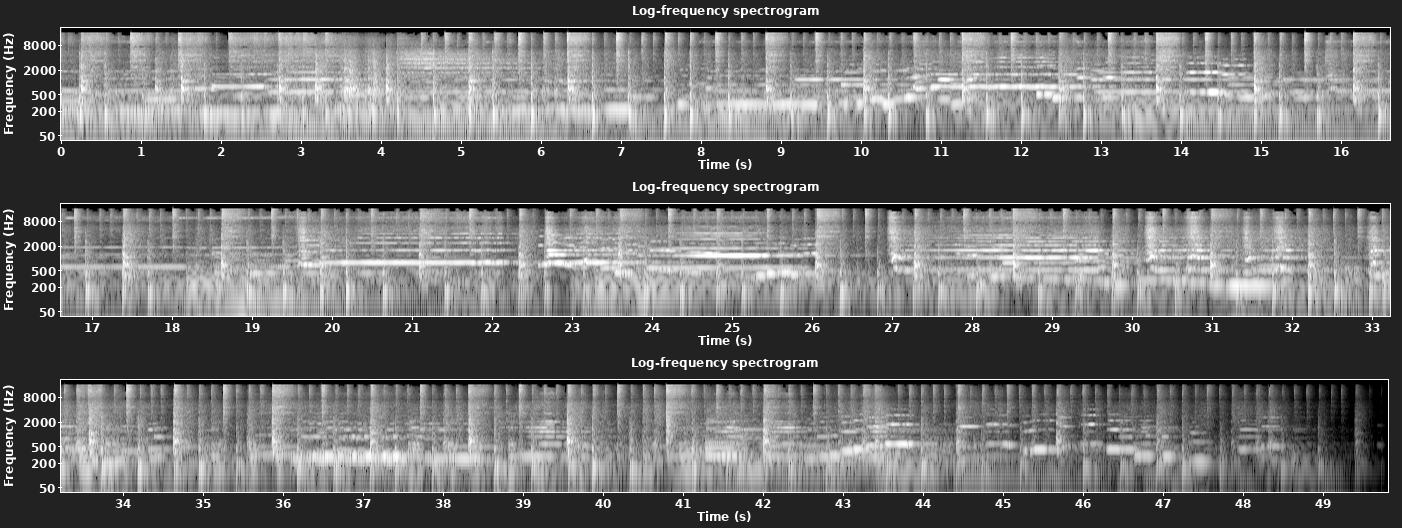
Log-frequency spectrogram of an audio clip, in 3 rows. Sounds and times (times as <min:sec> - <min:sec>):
Guitar: 0:00.0 - 0:47.3
Drum: 0:00.0 - 0:49.6.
